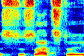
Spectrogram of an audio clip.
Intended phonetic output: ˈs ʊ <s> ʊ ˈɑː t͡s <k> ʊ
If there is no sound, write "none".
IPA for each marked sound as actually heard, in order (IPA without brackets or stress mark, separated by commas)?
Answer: s, t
